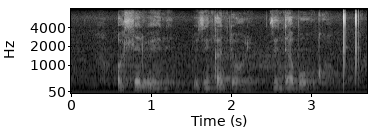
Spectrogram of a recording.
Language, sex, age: Zulu, male, 19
